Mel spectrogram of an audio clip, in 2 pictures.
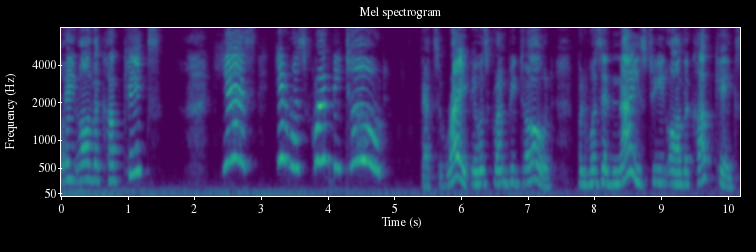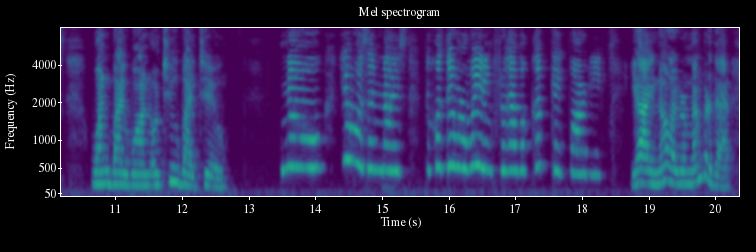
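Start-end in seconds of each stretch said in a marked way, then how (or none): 2.4-4.9 very high squeaky puppet voice, quick; a tiny excited puppet friend; high cartoon puppet chatter. Puppet Jackson answers. 13.5-18.4 very high squeaky puppet voice, quick; a tiny excited puppet friend; high cartoon puppet chatter. Puppet Jackson answers.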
